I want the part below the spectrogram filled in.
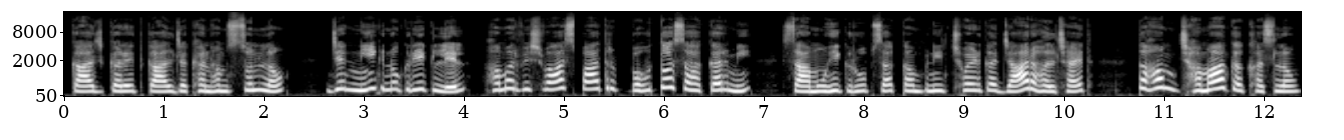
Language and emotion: Maithili, sad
